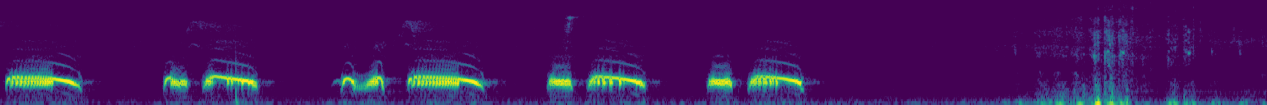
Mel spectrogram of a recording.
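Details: Spotted dove kept as a decoy for luring wild birds, repeating mellow coo phrases about once a second, followed by a burst of rustling noise near the end.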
